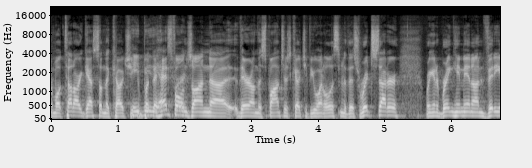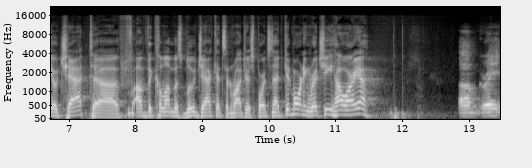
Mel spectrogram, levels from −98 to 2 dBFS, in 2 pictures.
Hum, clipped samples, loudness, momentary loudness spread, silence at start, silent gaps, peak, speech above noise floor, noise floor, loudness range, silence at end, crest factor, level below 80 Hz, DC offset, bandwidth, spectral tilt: none; under 0.1%; -18 LUFS; 5 LU; 0 s; none; 0 dBFS; 40 dB; -57 dBFS; 2 LU; 0 s; 18 dB; -48 dBFS; under 0.1%; 16 kHz; -4.5 dB/octave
